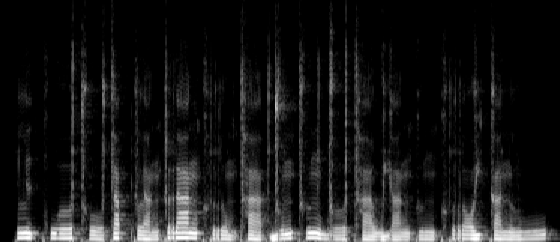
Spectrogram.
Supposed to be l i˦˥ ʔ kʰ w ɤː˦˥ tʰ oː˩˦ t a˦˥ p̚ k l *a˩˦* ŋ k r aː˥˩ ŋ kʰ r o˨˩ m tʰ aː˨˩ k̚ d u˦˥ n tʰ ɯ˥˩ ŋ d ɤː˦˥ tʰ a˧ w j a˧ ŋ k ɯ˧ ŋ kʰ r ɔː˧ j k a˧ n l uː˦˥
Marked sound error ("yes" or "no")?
no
